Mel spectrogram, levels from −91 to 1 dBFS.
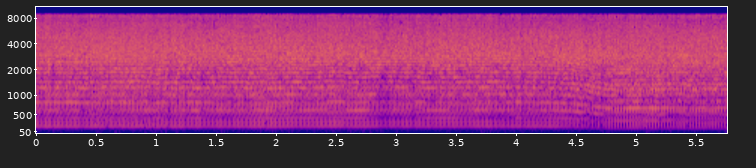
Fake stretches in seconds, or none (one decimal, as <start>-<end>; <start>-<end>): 0.5-1.1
